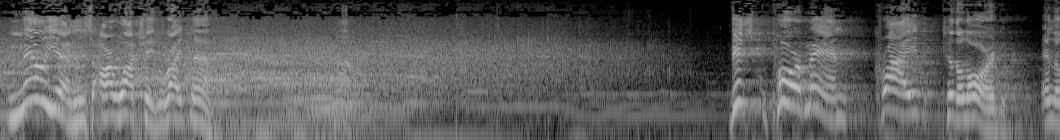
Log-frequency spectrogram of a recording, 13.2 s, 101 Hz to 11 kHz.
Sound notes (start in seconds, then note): 3.4 congregation cheering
